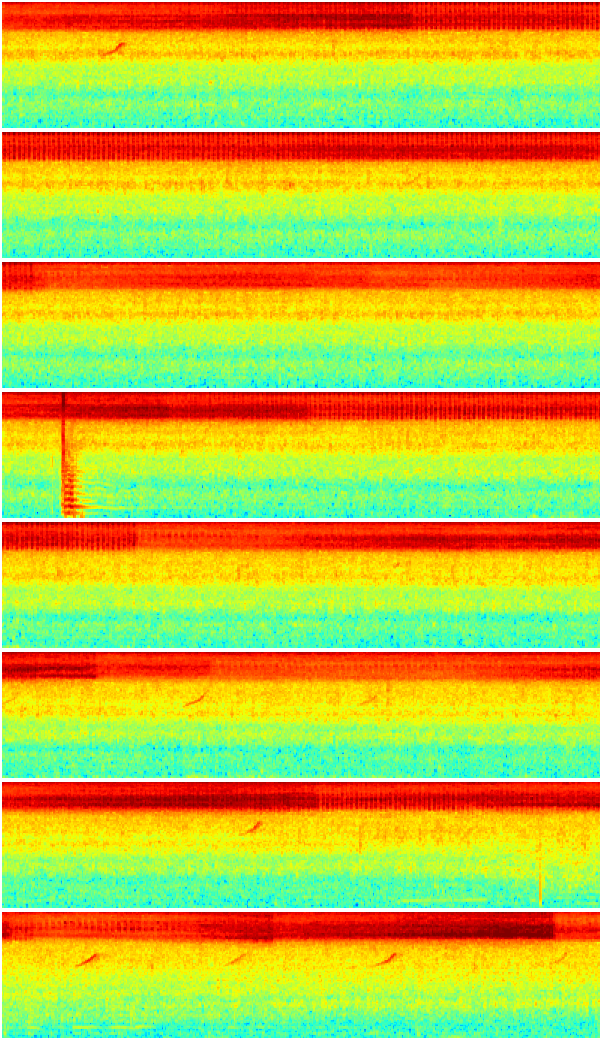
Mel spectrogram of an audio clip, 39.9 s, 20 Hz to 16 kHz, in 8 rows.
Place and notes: Zákoutí, Blatno, Czechia - Bílina soundscape with bumblebee
Bumblebee next to the side creek of Bilina river
Ústecký kraj, Severozápad, Česko, 4 August 2019, 14:35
